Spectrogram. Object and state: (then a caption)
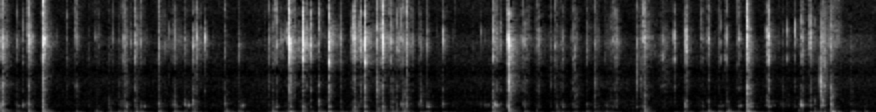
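Plastic laptop keyboard. Fingertips tap fast on the dark grey plastic chiclet keys of a laptop keyboard, typing in a quick, uneven stream of clicks. Each keystroke is a short, dry tick with a soft low thud and a bright edge, dying away almost instantly and overlapping into a dense, continuous patter.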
